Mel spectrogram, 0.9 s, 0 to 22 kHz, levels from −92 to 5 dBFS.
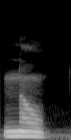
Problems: none marked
